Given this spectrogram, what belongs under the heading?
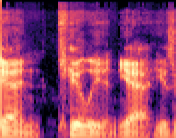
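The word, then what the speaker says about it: Cillian: i l l then d e d en Killian yeah he's right okay yeah don't don't be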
